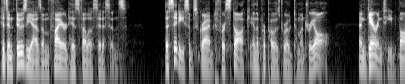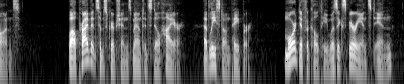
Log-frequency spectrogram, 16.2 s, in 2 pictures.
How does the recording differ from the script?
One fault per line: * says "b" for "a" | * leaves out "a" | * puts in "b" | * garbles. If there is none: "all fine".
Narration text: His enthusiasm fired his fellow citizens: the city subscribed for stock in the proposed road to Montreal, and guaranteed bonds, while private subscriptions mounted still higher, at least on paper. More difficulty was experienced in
all fine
